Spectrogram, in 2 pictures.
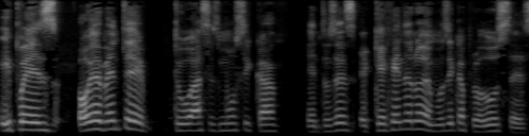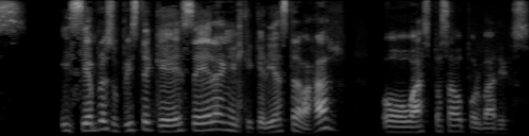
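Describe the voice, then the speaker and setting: This man speaks with a high pitch. The recording is dry and close, with no echo. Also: ordinary pitch variation, moderate pace. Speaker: podcast host. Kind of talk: casual interview. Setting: remote call.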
